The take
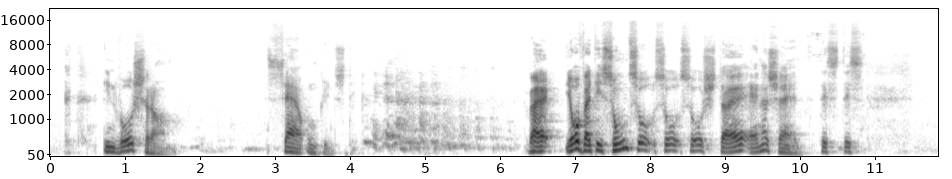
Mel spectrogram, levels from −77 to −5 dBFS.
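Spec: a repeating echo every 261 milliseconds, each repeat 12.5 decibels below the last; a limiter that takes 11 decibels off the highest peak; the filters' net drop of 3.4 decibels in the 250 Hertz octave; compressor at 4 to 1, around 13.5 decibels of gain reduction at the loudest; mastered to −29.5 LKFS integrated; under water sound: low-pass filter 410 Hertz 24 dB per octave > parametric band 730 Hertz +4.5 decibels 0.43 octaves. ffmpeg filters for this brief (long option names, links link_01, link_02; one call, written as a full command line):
ffmpeg -i in.wav -af "equalizer=frequency=250:width_type=o:gain=-4.5,acompressor=threshold=-31dB:ratio=4,alimiter=level_in=4dB:limit=-24dB:level=0:latency=1,volume=-4dB,lowpass=frequency=410:width=0.5412,lowpass=frequency=410:width=1.3066,equalizer=frequency=730:width_type=o:width=0.43:gain=4.5,aecho=1:1:261|522|783:0.237|0.0569|0.0137,volume=13.5dB" out.wav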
